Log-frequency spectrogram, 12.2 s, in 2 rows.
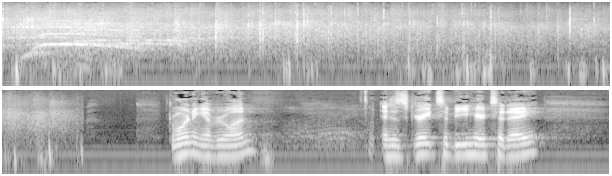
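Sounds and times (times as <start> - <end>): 
audience applauding a speaker at a morning gathering: 0.0 - 6.9
speech: 7.8 - 8.8, 9.9 - 11.6.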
